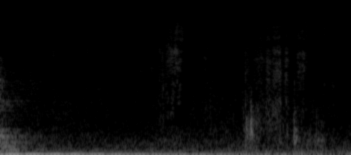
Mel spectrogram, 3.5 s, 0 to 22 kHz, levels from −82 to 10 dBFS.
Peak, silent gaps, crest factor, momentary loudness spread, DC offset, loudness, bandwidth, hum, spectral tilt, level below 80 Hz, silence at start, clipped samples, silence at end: -32 dBFS; none; 14 dB; 7 LU; under 0.1%; -57 LUFS; 11 kHz; none; -5.5 dB/octave; -50 dBFS; 0 s; under 0.1%; 0 s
